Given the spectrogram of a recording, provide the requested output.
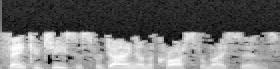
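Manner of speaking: starts hushed, builds to fervent; a sinner's prayer swelling up; retold prayer. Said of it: "I said".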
